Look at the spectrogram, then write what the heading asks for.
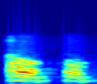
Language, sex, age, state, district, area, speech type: Marathi, female, 45-60, Maharashtra, Sangli, urban, conversation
